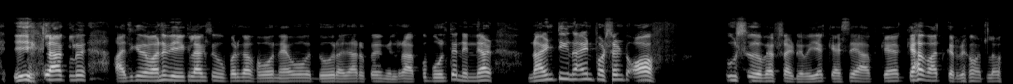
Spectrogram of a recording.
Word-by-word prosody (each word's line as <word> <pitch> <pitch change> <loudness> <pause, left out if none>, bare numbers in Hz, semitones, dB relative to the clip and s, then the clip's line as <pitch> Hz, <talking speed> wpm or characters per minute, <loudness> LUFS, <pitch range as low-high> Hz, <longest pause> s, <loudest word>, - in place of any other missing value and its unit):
1 200 +1 +6
लाख 215 0 +9
ले 215 0 0 0.3
आज 150 +4 -1
के 195 - -2
जमाने 185 +2 +4
में 200 - +1
1 185 0 +2
लाख 180 -1 +4
से 180 - -10
ऊपर 165 0 -6
का 165 - 0
फ़ोन 150 0 -6
है 145 - -2
वो 155 0 -6
₹2000 140 0 -6
में - - -18
मिल 120 - -13
रहा 140 - -1
है - - +2
आपको। 175 - -14
बोलते 160 +7 -4
हैं 220 - -5
निन्यान 185 +3 +2 0.5
99 235 +3 +2
परसेंट 225 0 -1
ऑफ, 190 +3 +4 0.7
उस 200 -1 -3
वेबसाइट 155 -3 -2
पे। 125 - -7
भईया 140 +4 -4
कैसे 140 +4 -5
आप 135 - -12
क्य 165 +1 -2
क्या 195 +5 +8
बात 180 0 -2
कर - - -3
रहे 155 +1 -7
हो 160 - -6
मतलब? 150 -1 -11
170 Hz, 235 wpm, -23 LUFS, 150-195 Hz, 0.7 s, लाख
